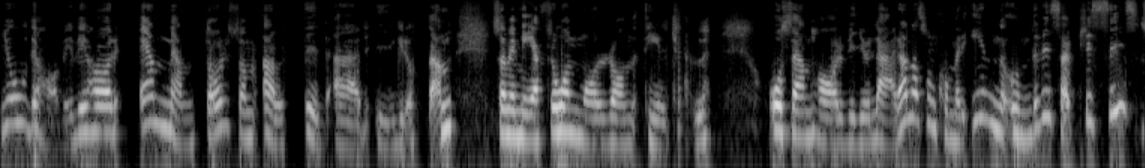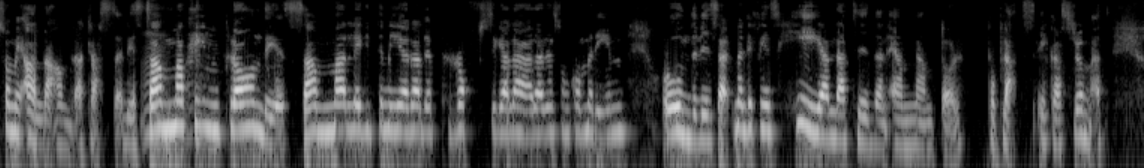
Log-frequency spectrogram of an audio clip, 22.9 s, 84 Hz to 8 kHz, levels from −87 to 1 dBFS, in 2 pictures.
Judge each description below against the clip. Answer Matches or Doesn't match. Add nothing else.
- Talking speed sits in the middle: Matches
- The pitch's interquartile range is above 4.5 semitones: Matches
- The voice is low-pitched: Doesn't match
